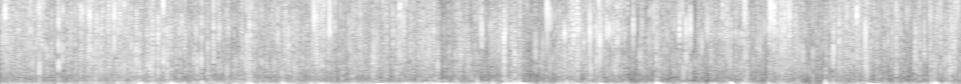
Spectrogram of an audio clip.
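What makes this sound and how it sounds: A clear plastic bubble wrap sheet, held near the microphone, is crinkled and popped with fingertips and long nails. A steady, dense crackle of bright, crisp clicks runs throughout, over heavy low thumps. Louder pops stand out sharply every so often.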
